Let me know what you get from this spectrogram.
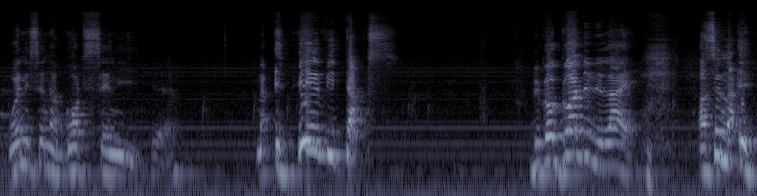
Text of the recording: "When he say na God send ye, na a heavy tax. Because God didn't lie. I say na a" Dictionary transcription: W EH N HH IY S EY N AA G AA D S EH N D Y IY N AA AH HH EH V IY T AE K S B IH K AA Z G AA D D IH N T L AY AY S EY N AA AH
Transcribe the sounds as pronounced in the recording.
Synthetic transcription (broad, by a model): W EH N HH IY S EY N AA G AA D S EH N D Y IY N AA AH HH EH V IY T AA K S B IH K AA S G AA D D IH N L AY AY S EY N AA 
